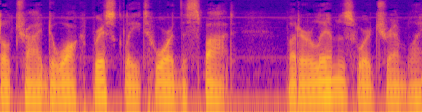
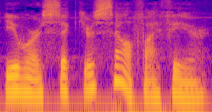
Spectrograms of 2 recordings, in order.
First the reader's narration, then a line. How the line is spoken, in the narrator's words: said kindly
